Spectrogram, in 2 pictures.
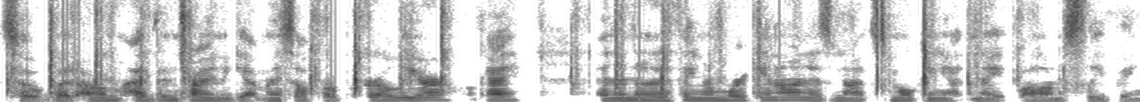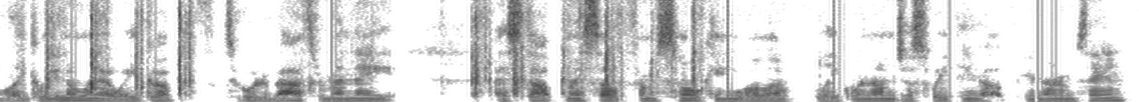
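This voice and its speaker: A woman from Albania with a husky, rough voice, talking informally as an online spiritual card reader, blunt and profane, repeating herself for emphasis. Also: low-pitched, a little mellow, slight background noise, poor audio. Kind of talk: informal, unscripted talk to followers.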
